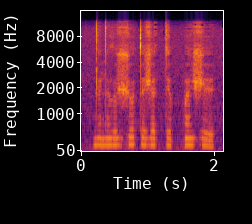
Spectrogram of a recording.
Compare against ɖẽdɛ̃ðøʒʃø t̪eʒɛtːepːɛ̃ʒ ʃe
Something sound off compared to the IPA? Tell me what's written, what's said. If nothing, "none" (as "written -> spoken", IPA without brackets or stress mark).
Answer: none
